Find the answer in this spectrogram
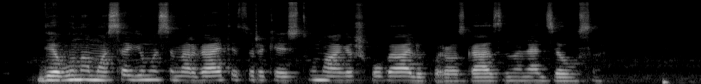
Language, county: Lithuanian, Marijampolė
